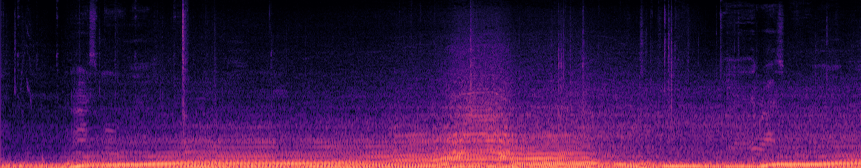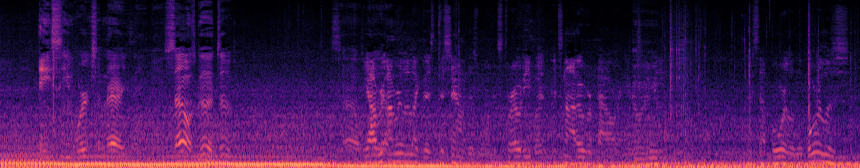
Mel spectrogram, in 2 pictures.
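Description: A Chevrolet Impala SS exhaust rumbling steadily at low pitch throughout, with the engine swelling briefly midway, while people talk over it.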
